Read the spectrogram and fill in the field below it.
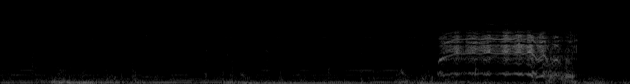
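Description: Hoofbeats clop steadily at a gallop in the video game Assassin's Creed III, then a horse lets out a loud, shrill whinny near the end, all heard without any talking.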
